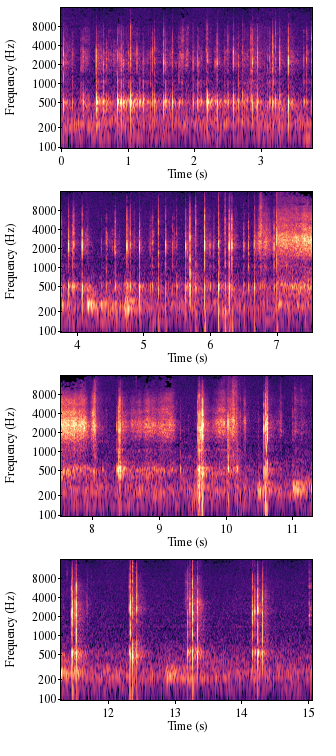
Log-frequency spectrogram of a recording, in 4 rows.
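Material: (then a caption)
Faux leather. Long nails scratch across the textured cover of a closed, solid pink faux-leather hardcover notebook close to the microphone. Dense, bright, crisp scratching clicks run through the first half, with a sustained hissy scrape around 7–8 seconds. After that come sparser, sharper separate strokes with short pauses between them.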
